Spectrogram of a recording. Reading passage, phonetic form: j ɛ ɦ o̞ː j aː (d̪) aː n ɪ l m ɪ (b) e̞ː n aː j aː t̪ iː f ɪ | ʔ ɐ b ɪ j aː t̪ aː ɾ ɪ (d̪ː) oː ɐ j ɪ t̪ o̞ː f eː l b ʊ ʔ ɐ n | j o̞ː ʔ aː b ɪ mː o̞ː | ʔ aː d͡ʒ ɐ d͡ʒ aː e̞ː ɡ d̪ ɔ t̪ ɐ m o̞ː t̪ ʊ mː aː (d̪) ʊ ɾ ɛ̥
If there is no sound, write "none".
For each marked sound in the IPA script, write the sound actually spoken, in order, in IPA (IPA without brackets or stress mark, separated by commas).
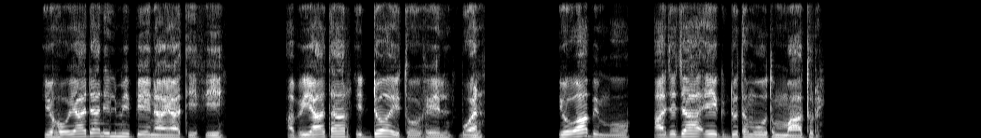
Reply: d̪, b, d̪ː, t̪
